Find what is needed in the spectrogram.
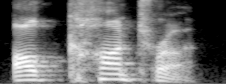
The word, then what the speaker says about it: Alcantara: And he's got, you know, 3 syllables there. So you get that first one right. Alcantara. Thank you.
